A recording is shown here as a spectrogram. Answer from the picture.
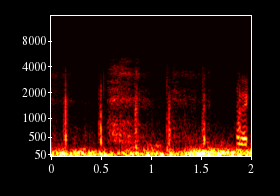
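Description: Wind buffeting a GoPro action camera's microphone with an uneven low rumble, over the regular footfalls of a runner on a gravel track, about three a second.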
